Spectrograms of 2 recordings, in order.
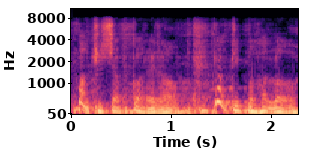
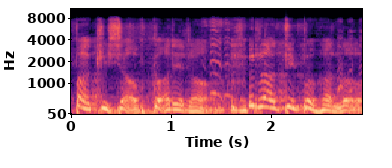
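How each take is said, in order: First: The line is recited in a tough, forceful voice. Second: The line is recited in a weeping, sobbing voice. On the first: The reciter is threatening. "কোন সময় ঘুষি একটা মেরে দিবি বলা যায় না" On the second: The reciter is sad. "সে কানতে কানতে কয়"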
